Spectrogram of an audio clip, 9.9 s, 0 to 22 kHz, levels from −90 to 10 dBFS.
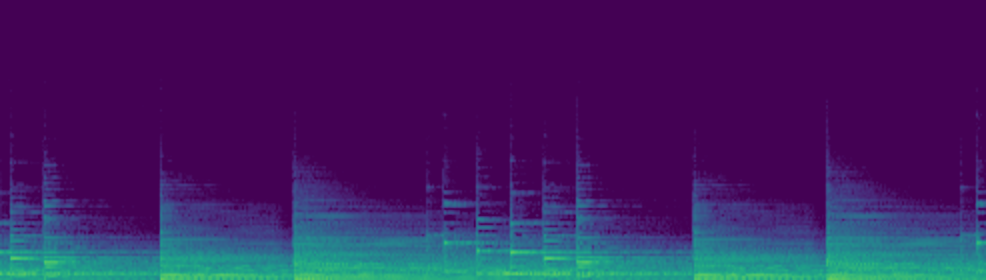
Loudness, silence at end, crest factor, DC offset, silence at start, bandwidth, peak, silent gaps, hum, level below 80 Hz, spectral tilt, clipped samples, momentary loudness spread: -22 LUFS; 0 s; 14 dB; under 0.1%; 0 s; 7.4 kHz; -8 dBFS; none; none; -58 dBFS; -7.5 dB/octave; under 0.1%; 8 LU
